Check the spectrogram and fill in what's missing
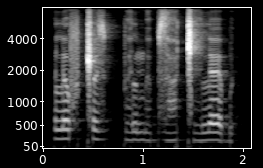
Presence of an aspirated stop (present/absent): absent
